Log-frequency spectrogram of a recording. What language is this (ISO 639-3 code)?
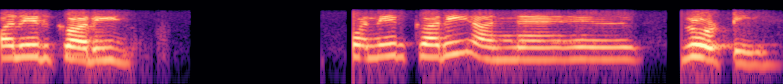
guj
